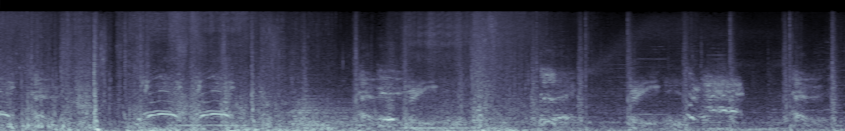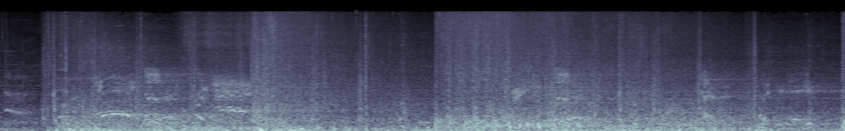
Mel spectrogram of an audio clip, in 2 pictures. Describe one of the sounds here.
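Heavy weapon blows thud and clash.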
